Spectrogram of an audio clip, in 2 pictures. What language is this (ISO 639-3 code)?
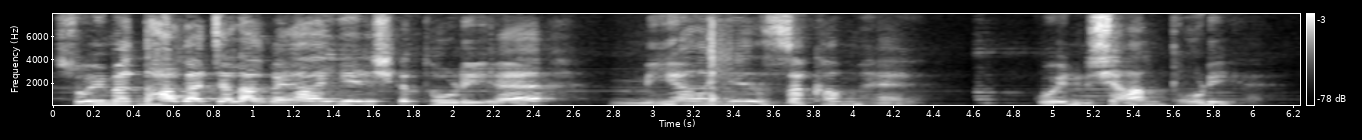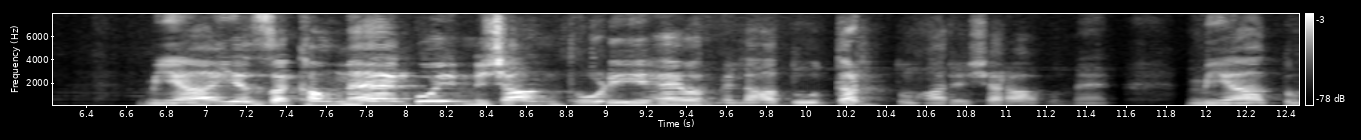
hin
